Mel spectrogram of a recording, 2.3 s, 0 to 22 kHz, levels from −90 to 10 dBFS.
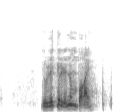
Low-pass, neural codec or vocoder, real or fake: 7.2 kHz; codec, 16 kHz in and 24 kHz out, 2.2 kbps, FireRedTTS-2 codec; fake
